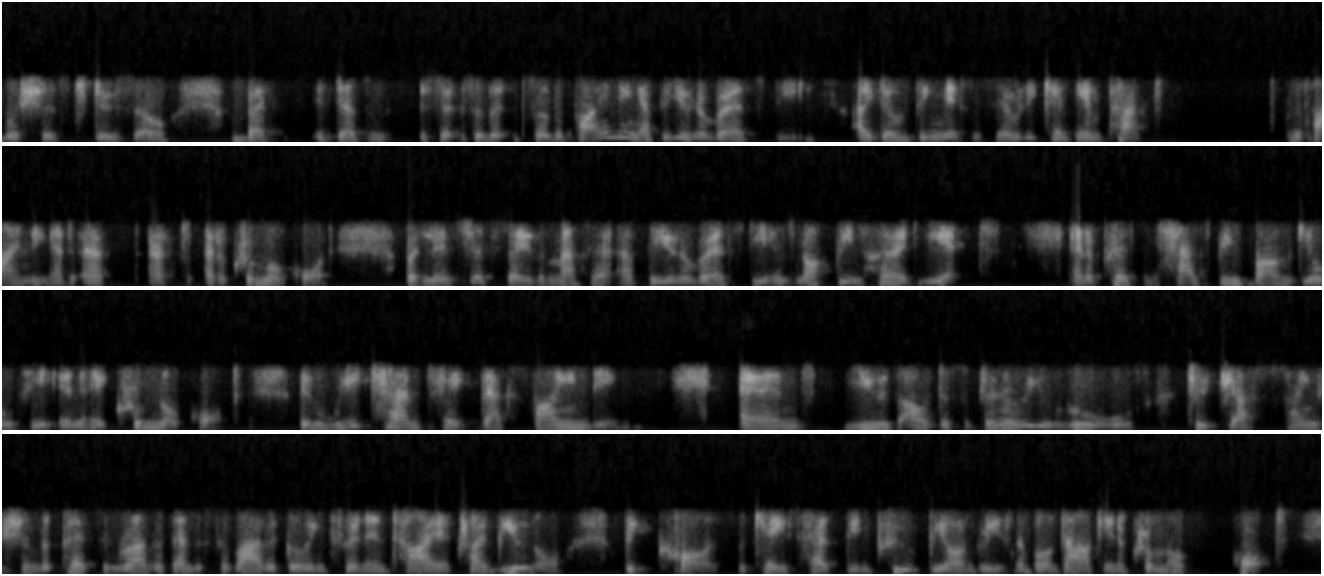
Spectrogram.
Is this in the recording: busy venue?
no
